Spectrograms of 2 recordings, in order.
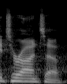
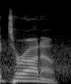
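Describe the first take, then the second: First: Toronto with both Ts sounded; Toronto fully articulated, second T and all; outsider pronunciation. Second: Toronto without the second T; local pronunciation. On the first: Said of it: "You won't say Toronto". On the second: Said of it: "you'll just say Toronto". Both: Shown as a demonstration.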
